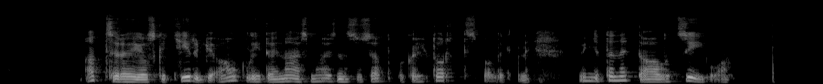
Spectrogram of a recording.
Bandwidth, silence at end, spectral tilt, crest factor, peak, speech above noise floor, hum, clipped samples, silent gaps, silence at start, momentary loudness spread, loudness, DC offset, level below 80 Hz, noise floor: 11 kHz; 0.95 s; -5.5 dB/octave; 18 dB; -18 dBFS; 43 dB; none; under 0.1%; none; 0.85 s; 14 LU; -35 LUFS; under 0.1%; -80 dBFS; -78 dBFS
